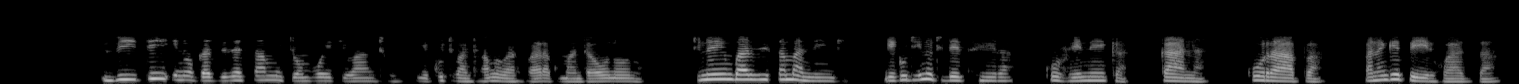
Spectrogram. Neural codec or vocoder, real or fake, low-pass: none; real; 3.6 kHz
